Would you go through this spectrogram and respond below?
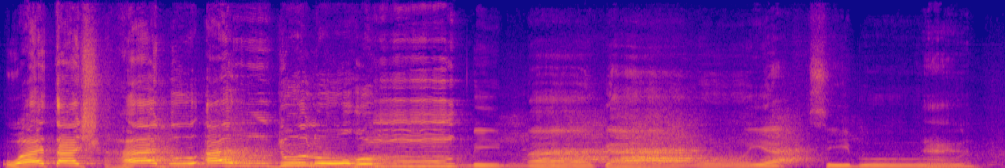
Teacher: Kalau ikhfa syafawi. Ikhfa artinya samar, tapi mulut harus rapat. Kenapa? Di depannya ada huruf ba.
